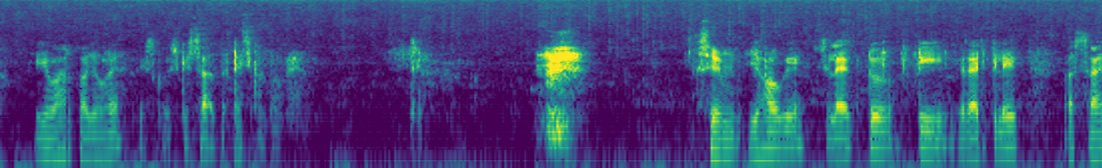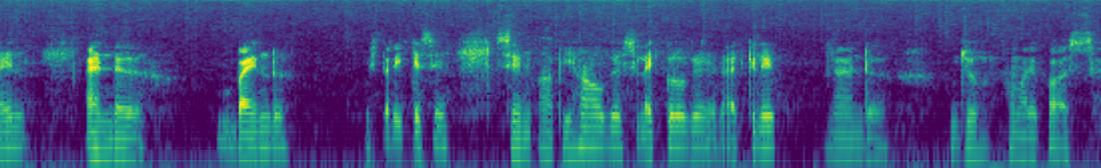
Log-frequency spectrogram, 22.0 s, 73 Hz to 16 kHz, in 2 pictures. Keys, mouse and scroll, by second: 0.3 click, 4.2 click, 5.6 right click, 7.5 b, 8.0 click, 8.3 right click, 9.0 t, 9.6 right click, 10.7 click, 13.4 click, 14.7 scroll down 1, 14.9 right click, 15.5 scroll up 1, 16.8 b, 17.2 click, 17.9 alt+right click, 20.6 right click.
